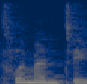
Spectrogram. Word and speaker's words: Clemente: Like Clementi was the right way to say it. I wasn't sure it was Clementi or Clement or Clement, but Clementi sounds right.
